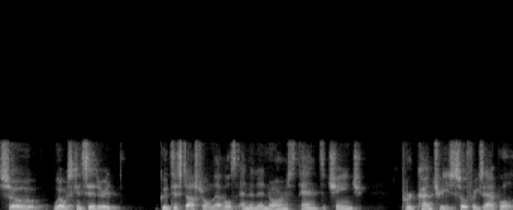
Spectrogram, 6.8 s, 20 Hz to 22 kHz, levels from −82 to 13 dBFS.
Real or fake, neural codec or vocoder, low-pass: fake; codec, 16 kHz, 0.8 kbps, ZipCodec; 7.2 kHz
